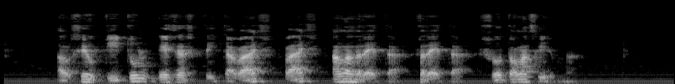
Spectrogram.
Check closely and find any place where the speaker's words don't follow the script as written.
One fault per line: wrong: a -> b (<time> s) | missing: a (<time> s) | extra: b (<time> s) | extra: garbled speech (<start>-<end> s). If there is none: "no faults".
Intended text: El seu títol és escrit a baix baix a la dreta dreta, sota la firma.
no faults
